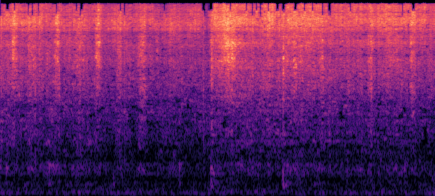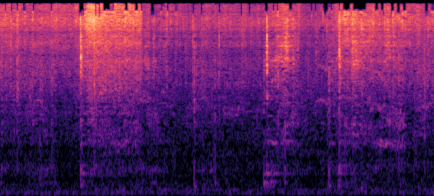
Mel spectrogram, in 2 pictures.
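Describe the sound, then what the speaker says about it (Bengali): Stirring and sizzling of coriander paste frying with whisked sour yogurt in a pan for a rohu fish curry, a steady close frying hiss with scraping spatula strokes throughout. "টক দই দিয়ে আবারও কিছুক্ষণ কষে নেব।"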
